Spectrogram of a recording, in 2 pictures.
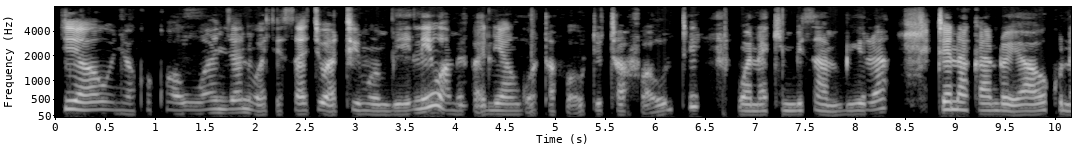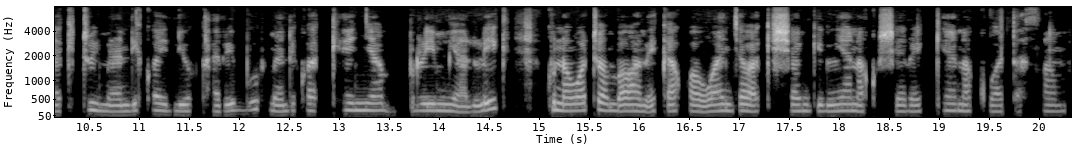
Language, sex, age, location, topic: Swahili, female, 18-24, Nakuru, government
